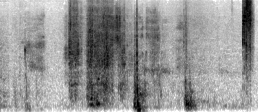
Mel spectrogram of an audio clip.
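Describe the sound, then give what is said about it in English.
A beer can, taken from a cooler, cracks open: rustling and handling noises, a couple of sharp metallic clicks, then a brief bright hiss of escaping fizz near the end. No one speaks. “So he gets up from the cooler he's sitting on and cracks one open.”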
